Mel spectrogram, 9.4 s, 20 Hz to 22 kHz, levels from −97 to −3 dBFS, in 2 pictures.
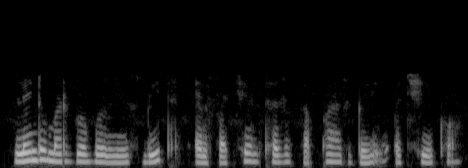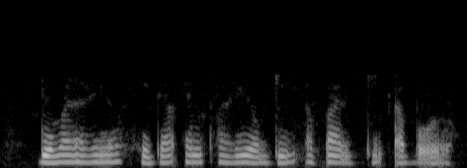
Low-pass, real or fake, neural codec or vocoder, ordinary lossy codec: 3.6 kHz; fake; vocoder, 44.1 kHz, 128 mel bands, Pupu-Vocoder; none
